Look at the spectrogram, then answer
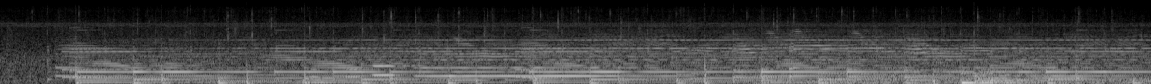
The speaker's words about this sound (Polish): Mimo, że ze wszelkiej roślinności spływały strugi deszczu, najważniejsi mieszkańcy lasu nie musieli niczym się przejmować.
